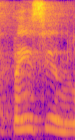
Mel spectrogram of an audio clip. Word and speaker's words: Bayesian: Am I pronouncing that right? – Yes, Bayesian logic is, well, it's a statistical technique.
